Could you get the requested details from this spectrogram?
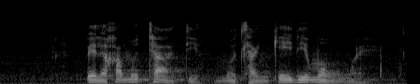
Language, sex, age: Tswana, male, 23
